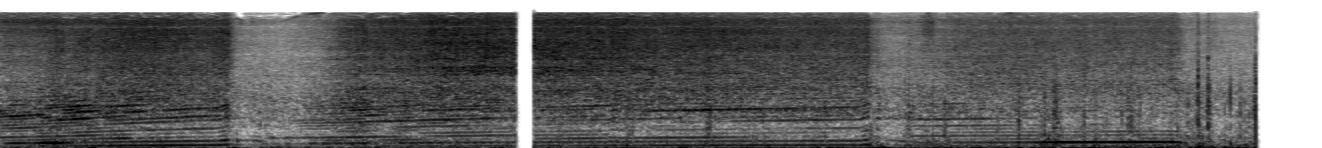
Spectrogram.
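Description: Big-turbo Ford Focus ST's turbocharged engine at full throttle, heard from inside the cabin. Its pitch climbs through each gear, dropping at upshifts about two seconds in and again near seven seconds. The sound drops out briefly just before four seconds and cuts off shortly before the end.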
